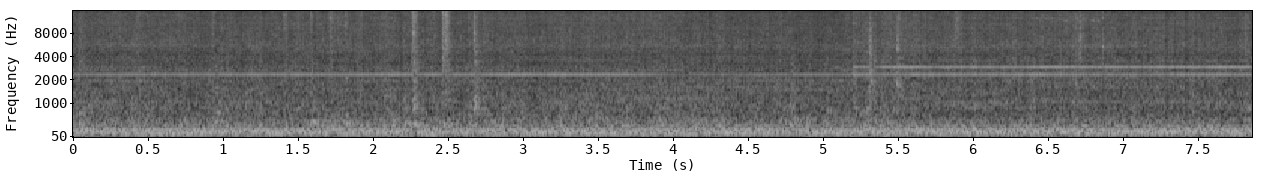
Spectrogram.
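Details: Old R-22 Goodman AC that was running but not cooling, after service: steady low compressor hum with a constant faint high tone, even and unbroken. Noisy, growly, but running.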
